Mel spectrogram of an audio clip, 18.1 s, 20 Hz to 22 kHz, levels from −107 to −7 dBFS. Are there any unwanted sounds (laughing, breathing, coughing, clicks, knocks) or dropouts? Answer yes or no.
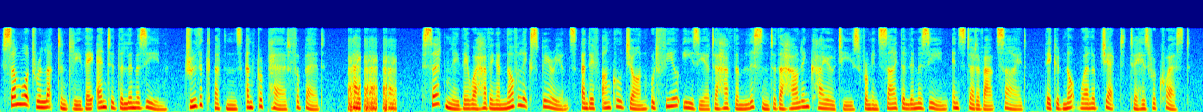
yes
